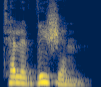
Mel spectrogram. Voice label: "television", British English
